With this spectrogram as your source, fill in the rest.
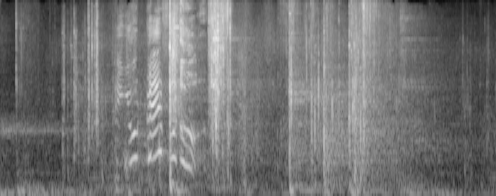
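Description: A short scuffle with thumps breaks out.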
